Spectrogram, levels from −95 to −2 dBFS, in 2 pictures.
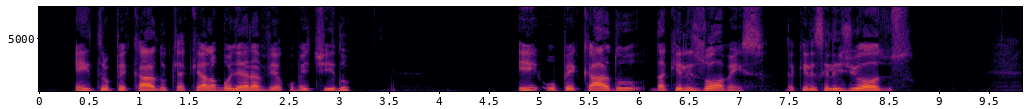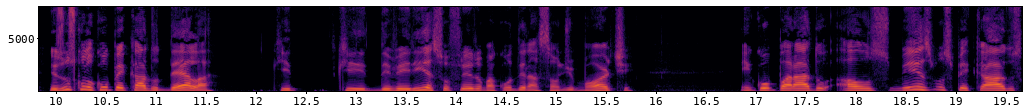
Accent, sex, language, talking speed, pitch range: Brazilian, male, Portuguese, 100 wpm, 125-185 Hz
